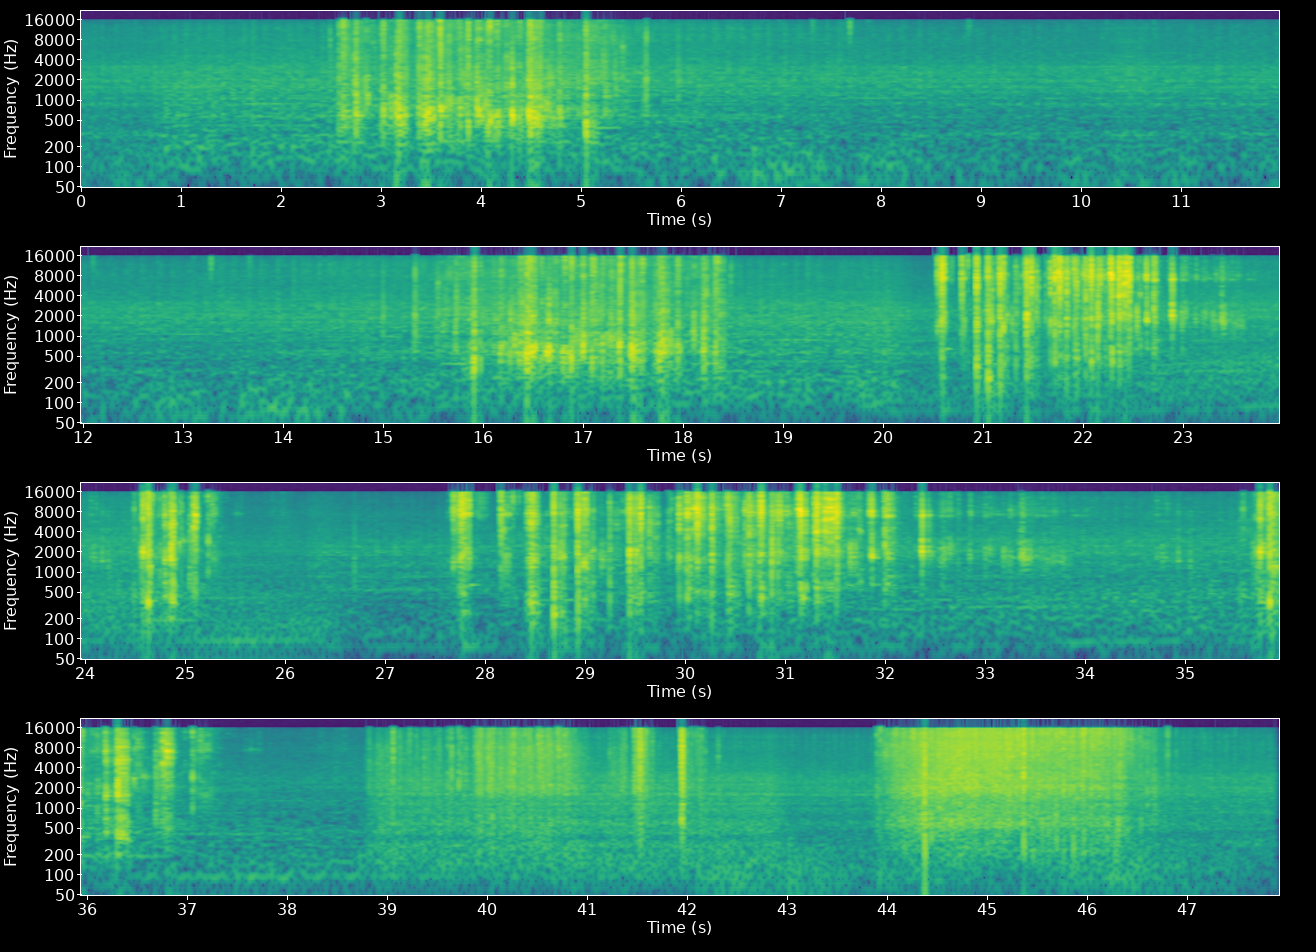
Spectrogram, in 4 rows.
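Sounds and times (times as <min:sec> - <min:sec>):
plastic bulbs splitting: 0:02.6 - 0:06.1, 0:15.3 - 0:18.6, 0:20.6 - 0:25.4, 0:27.7 - 0:33.9, 0:34.7 - 0:37.4, 0:38.8 - 0:42.4, 0:43.9 - 0:47.0
tyre crushing objects cracking: 0:02.6 - 0:06.1, 0:15.3 - 0:18.6, 0:20.6 - 0:25.4, 0:27.7 - 0:33.9, 0:34.7 - 0:37.4, 0:38.8 - 0:42.4, 0:44.0 - 0:47.0.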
